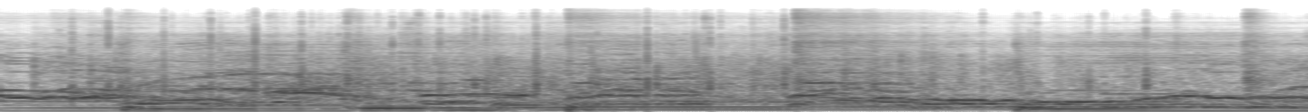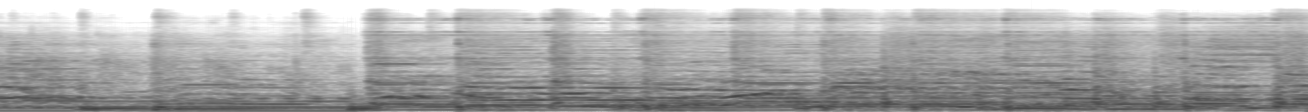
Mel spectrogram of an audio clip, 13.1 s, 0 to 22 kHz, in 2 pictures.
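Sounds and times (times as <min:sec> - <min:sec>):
bass line: 0:00.0 - 0:13.0
drums: 0:00.0 - 0:13.0
keyboard: 0:00.0 - 0:13.0
people singing: 0:00.0 - 0:13.0.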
